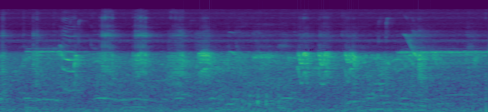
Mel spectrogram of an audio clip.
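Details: Myna in Rajasthan, India, chattering to herself alone; bursts of harsh, buzzy notes mixed with squeaky chirps and short whistles, delivered in uneven runs over a steady background hiss.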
